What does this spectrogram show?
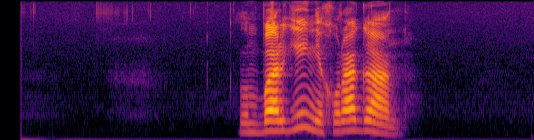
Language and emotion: Russian, angry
